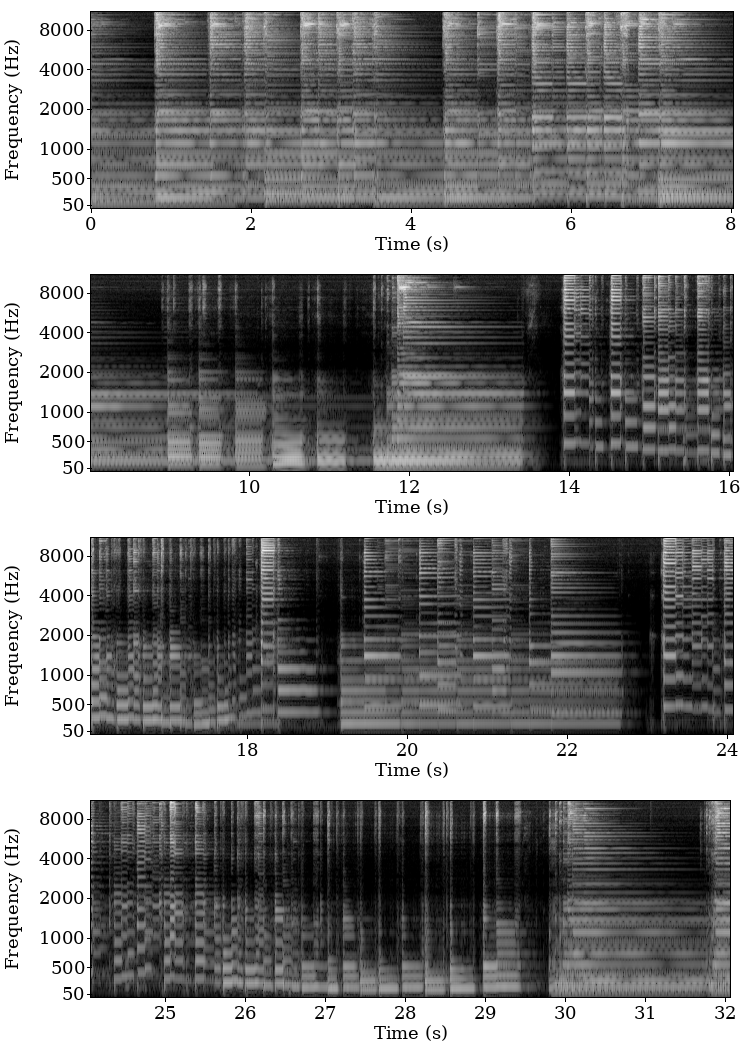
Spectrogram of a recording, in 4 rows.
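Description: Electric guitar with a single EMG humbucker, played through the Valeton GP-100's AC Sim 1 acoustic guitar simulator so that it sounds like an acoustic guitar. It strums chords for about the first half, then plays picked single-note runs that fall in pitch, with short pauses between phrases.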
